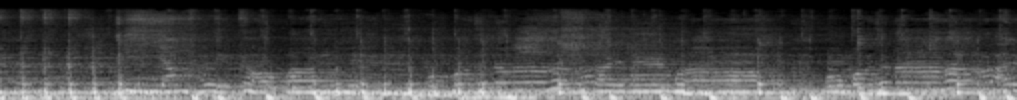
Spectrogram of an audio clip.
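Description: Live band playing Thai ramwong dance music: a singer over a steady, driving beat.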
